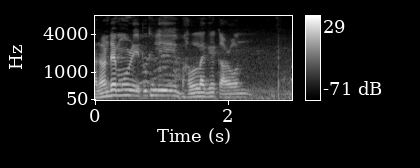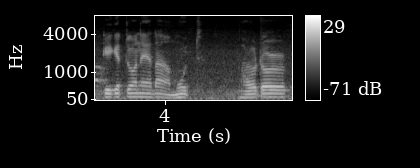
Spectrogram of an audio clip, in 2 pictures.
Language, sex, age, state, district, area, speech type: Assamese, male, 45-60, Assam, Lakhimpur, rural, spontaneous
